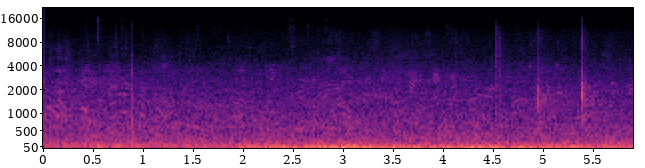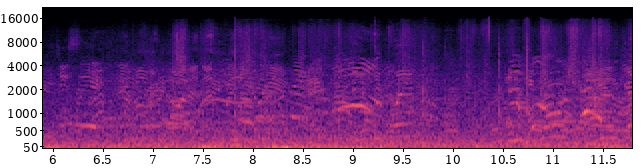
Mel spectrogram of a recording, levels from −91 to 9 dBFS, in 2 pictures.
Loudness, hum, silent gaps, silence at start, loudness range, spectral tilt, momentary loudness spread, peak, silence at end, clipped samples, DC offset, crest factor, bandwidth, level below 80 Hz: -32 LUFS; none; none; 0 s; 2 LU; -5.5 dB/octave; 8 LU; -10 dBFS; 0 s; under 0.1%; under 0.1%; 18 dB; 15.5 kHz; -30 dBFS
